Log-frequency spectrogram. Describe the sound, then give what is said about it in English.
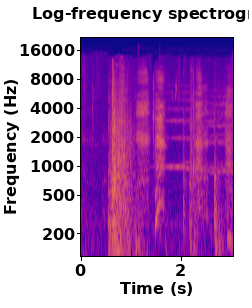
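Someone is trying to force their way through a front door, with a loud heavy thunk near the start followed by several more irregular bangs and rattles against it. “Someone is trying to get through the front door.”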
